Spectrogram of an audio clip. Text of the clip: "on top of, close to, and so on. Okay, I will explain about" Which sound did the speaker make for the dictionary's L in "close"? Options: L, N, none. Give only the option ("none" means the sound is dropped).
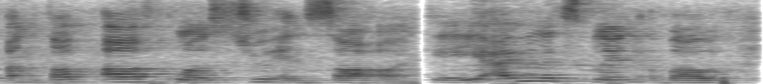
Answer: L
